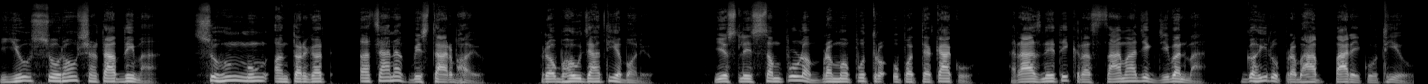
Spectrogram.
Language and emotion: Nepali, neutral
